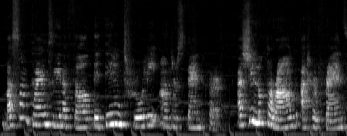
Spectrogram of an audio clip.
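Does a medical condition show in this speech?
No.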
